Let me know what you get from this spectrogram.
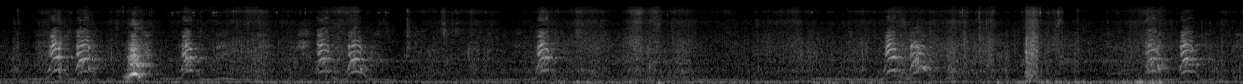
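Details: Alaskan Malamute running beside a bicycle on an outdoor run before trick-or-treating: short, sharp barks and yips in scattered pairs every few seconds over faint low rumble and background noise.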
